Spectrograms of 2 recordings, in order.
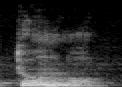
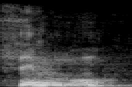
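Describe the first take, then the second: First: It starts with t and has an u vowel. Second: It starts with th and has an i vowel. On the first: "I say tummu. I say I say as t, and uh, the vowel I say o" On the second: "the mother says thimmu"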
